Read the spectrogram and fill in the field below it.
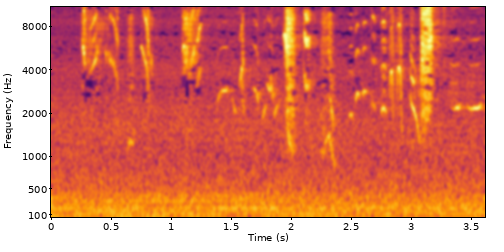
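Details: Oriental magpie-robin in full, vigorous song, played to make other magpie-robins start singing; quick scattered chirps, whistles and sharp high notes over steady background noise.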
